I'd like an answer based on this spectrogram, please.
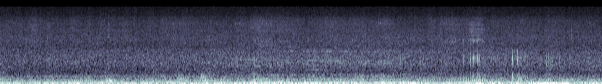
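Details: Fluffy male house cat purring while being cuddled: a soft, continuous, low rumbling purr, steady throughout, with faint rustling of fur and a few light clicks.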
